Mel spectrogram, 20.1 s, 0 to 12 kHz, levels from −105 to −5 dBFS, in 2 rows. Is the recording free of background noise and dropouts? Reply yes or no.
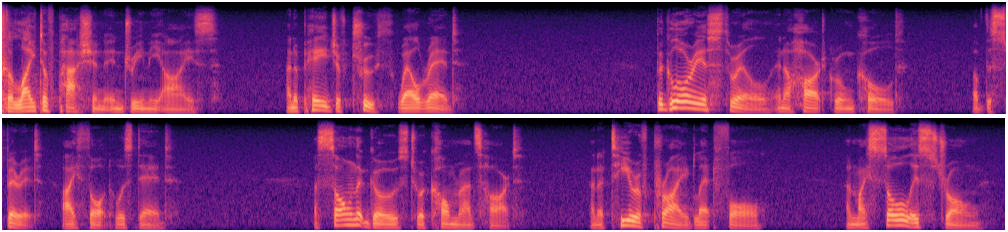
yes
